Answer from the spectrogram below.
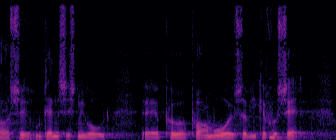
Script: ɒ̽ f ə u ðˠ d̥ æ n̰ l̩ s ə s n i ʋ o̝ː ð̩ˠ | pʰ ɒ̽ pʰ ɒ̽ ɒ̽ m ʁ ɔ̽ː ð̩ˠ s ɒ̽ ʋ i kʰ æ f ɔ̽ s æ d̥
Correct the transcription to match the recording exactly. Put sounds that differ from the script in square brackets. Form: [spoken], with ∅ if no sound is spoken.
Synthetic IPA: ɒ̽ [s] ə u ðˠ d̥ æ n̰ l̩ s ə s n i ʋ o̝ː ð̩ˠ | pʰ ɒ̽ pʰ ɒ̽ ɒ̽ m ʁ ɔ̽ː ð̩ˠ s ɒ̽ ʋ i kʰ æ f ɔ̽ s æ d̥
